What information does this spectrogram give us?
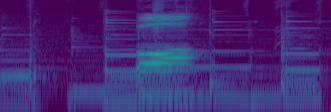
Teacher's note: Suara bibir atau labial dilafalkan seperti konsonan P dalam bahasa Indonesia.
